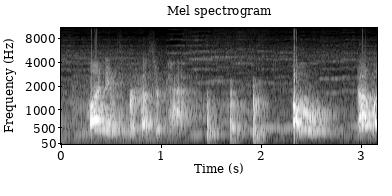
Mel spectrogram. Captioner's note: knock knock knock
